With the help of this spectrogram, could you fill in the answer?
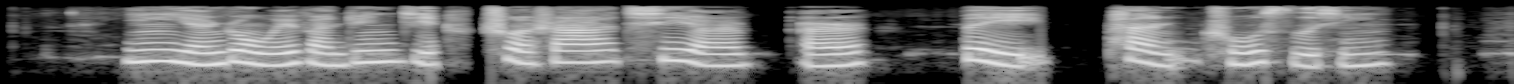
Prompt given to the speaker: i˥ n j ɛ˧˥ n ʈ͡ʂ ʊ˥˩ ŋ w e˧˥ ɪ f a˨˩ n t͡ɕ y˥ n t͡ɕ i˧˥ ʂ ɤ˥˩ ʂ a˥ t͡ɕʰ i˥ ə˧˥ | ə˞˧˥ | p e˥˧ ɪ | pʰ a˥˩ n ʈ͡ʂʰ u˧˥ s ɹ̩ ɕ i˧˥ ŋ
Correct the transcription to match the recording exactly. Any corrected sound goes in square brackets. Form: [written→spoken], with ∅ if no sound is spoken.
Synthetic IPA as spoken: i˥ n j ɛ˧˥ n ʈ͡ʂ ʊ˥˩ ŋ w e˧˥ ɪ f a˨˩ n t͡ɕ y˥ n t͡ɕ [i˧˥→i˥˩] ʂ ɤ˥˩ ʂ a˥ t͡ɕʰ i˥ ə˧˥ | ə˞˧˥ | p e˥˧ ɪ | pʰ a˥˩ n ʈ͡ʂʰ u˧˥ s ɹ̩ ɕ i˧˥ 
